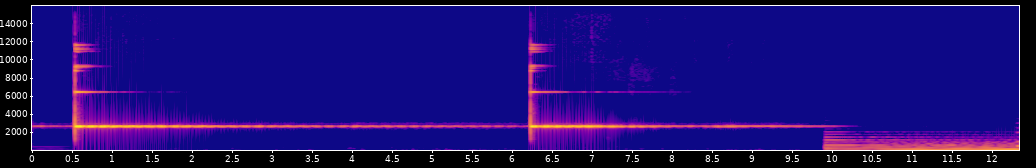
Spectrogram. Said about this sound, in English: Now wiggling your fingers and wiggling your toes, and when you hear the sounds of the chime, coming back into this space.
